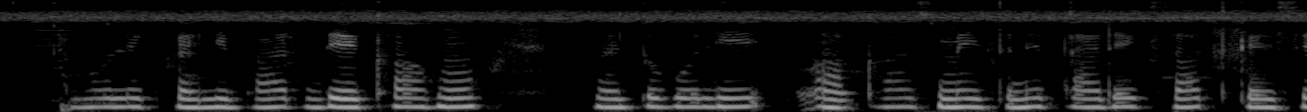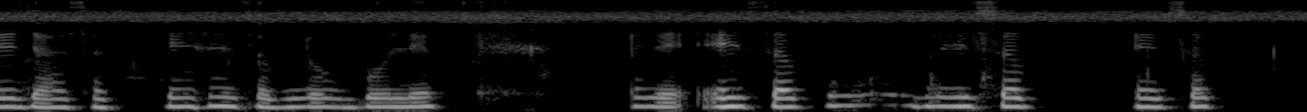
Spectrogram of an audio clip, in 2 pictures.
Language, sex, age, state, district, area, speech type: Hindi, female, 18-30, Uttar Pradesh, Pratapgarh, urban, spontaneous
